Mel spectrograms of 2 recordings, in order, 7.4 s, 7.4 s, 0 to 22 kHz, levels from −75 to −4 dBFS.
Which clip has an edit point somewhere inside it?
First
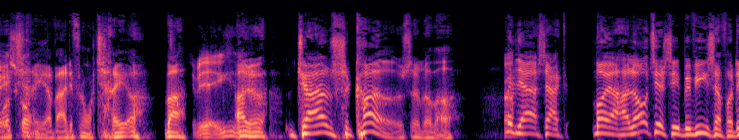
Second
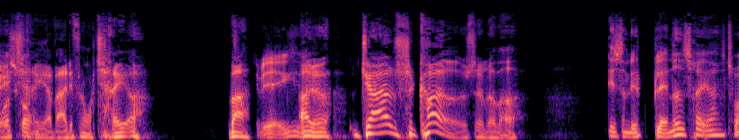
first; 2 cuts; at 1.6 s, 5.0 s

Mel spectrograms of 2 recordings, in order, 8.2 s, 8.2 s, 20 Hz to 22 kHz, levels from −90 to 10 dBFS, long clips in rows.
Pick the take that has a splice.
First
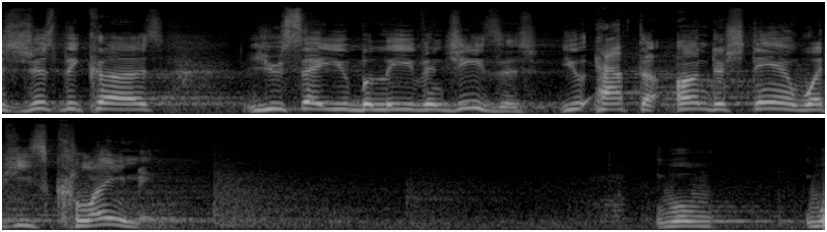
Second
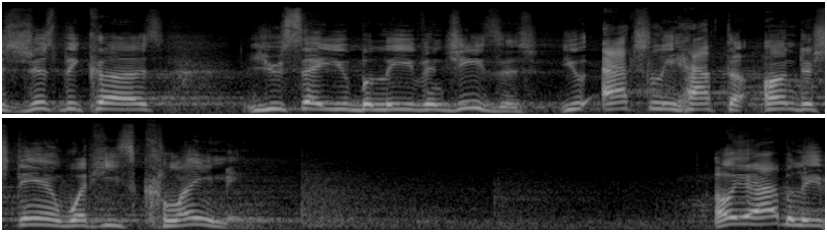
first; 2 cuts; at 3.0 s, 7.2 s

